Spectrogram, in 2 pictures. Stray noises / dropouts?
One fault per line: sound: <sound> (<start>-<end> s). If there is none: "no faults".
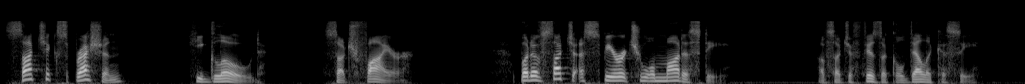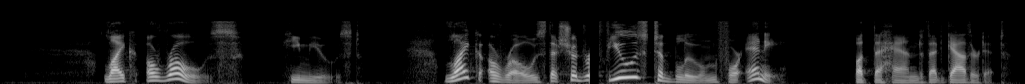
sound: dropout (16.1-16.2 s)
